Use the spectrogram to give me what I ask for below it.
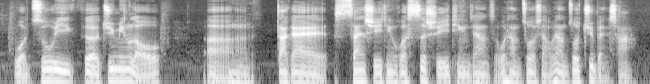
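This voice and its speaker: A man with a very deep, low voice and a dark, mellow tone speaks at a moderate pace. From Shantou, Guangdong. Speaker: podcast host. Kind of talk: casual chat.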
